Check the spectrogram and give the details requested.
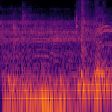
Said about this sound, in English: Oh, did you hear that little scream, Tyler?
